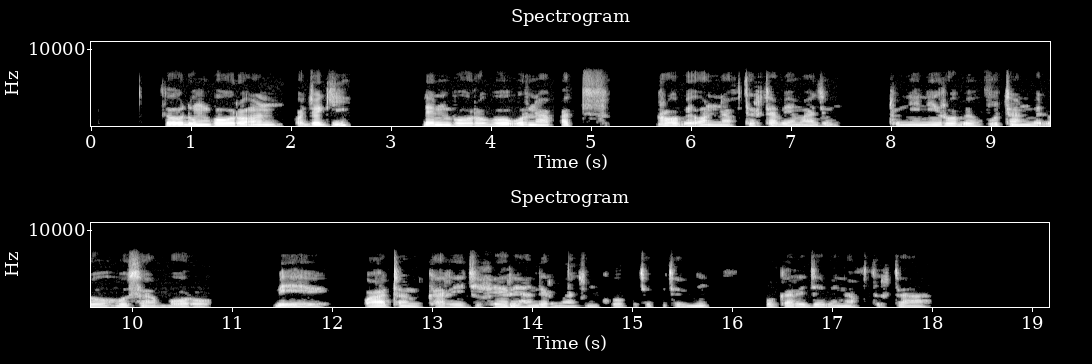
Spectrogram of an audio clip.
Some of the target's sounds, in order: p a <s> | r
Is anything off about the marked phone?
yes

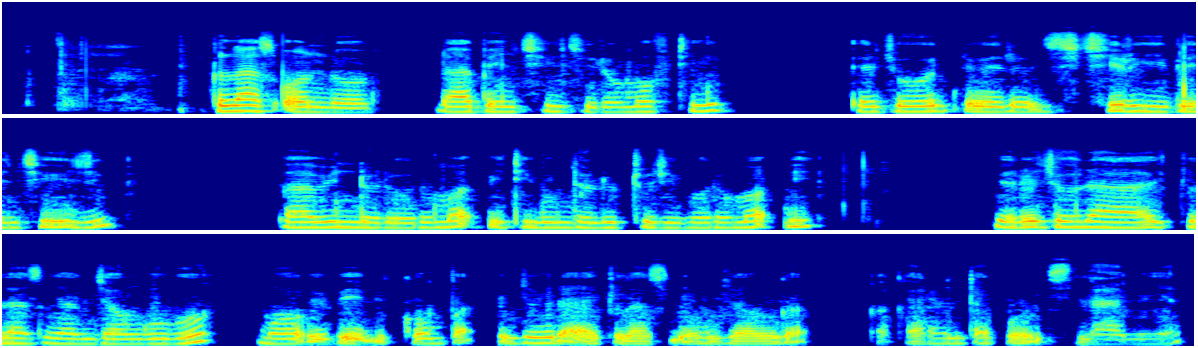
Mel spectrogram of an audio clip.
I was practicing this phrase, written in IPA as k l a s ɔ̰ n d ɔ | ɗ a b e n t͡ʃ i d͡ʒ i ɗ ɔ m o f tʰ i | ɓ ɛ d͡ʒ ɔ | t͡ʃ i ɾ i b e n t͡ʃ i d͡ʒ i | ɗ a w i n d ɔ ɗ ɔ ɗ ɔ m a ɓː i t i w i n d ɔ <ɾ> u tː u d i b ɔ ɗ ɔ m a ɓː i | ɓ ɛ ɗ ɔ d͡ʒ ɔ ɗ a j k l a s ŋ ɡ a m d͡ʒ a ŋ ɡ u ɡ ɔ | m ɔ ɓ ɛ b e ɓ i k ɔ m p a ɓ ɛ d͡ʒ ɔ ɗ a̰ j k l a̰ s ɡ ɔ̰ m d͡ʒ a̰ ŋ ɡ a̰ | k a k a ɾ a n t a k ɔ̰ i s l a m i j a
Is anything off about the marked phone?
yes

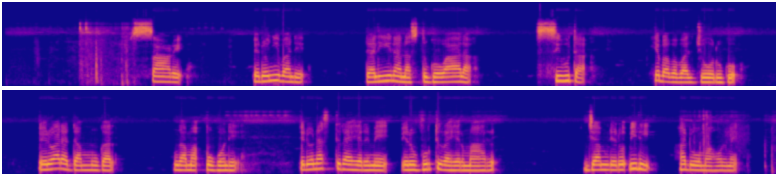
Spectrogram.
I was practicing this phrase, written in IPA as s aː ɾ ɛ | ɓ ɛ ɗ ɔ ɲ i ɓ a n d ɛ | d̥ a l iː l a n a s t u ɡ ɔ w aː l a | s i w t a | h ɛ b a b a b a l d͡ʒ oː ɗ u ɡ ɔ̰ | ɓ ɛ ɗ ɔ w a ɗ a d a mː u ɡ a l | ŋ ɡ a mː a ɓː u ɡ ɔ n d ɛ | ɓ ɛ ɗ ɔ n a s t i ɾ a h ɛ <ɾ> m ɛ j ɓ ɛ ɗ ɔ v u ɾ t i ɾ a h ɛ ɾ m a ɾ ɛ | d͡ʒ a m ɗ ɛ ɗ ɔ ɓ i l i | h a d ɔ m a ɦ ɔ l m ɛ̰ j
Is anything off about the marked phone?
no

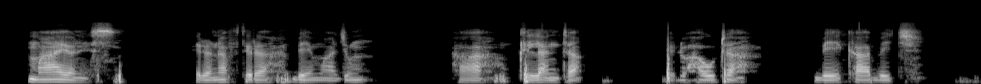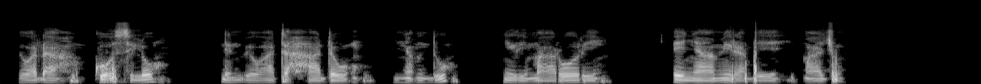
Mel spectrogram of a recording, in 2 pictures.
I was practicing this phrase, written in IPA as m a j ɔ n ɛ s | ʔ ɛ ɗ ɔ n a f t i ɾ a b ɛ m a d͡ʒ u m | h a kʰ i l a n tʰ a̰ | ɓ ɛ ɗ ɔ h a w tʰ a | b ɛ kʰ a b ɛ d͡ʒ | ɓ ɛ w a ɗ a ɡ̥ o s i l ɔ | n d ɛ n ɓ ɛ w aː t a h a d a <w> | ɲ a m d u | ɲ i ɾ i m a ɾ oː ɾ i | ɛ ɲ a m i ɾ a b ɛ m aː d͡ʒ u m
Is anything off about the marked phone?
no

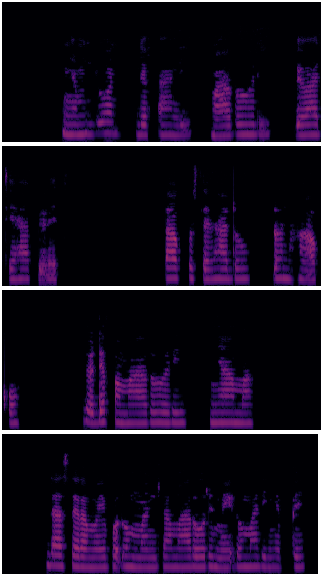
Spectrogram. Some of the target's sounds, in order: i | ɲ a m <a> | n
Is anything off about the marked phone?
no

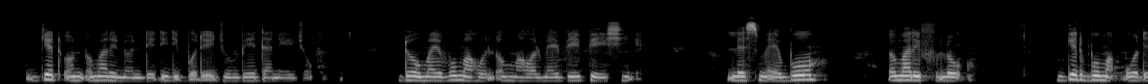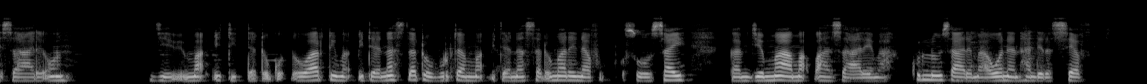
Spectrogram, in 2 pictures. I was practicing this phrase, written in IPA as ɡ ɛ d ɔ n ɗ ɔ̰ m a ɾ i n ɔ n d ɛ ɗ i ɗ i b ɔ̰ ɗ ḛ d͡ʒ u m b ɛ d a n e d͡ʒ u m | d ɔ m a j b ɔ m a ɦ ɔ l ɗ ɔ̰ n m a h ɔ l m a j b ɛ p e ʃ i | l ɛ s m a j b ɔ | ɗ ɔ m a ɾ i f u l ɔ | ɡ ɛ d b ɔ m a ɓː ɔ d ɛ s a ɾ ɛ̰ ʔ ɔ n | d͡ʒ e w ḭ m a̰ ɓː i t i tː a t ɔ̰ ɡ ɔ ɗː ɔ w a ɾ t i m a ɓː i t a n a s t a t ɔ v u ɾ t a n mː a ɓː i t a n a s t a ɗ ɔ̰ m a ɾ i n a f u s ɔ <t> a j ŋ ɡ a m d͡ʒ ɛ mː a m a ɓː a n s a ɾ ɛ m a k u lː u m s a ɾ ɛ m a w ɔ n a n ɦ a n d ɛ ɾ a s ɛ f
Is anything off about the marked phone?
yes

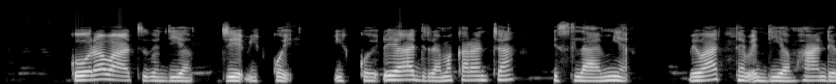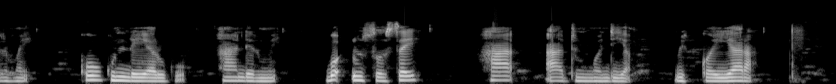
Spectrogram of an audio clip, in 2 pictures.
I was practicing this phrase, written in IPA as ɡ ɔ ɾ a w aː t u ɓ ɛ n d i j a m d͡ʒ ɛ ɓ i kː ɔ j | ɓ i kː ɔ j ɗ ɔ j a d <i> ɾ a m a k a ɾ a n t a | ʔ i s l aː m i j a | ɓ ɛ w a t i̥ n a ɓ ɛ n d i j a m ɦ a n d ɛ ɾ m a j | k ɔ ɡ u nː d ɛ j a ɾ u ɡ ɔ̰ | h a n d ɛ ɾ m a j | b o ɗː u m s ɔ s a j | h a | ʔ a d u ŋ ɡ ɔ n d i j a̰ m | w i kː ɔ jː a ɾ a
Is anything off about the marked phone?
no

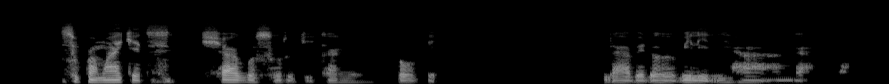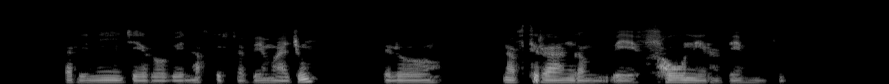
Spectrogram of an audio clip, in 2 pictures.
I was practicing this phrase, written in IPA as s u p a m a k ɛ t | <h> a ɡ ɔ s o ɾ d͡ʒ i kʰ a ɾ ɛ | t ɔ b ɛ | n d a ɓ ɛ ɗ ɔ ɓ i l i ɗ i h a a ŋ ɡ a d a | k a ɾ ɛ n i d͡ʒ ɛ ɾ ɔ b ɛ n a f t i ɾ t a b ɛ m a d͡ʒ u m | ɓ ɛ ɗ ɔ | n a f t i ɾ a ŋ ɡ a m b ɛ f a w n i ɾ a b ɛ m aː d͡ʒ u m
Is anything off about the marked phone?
yes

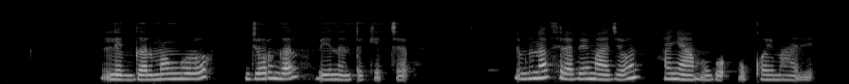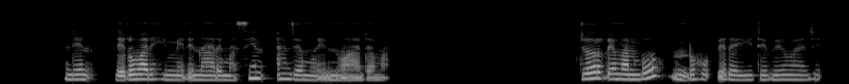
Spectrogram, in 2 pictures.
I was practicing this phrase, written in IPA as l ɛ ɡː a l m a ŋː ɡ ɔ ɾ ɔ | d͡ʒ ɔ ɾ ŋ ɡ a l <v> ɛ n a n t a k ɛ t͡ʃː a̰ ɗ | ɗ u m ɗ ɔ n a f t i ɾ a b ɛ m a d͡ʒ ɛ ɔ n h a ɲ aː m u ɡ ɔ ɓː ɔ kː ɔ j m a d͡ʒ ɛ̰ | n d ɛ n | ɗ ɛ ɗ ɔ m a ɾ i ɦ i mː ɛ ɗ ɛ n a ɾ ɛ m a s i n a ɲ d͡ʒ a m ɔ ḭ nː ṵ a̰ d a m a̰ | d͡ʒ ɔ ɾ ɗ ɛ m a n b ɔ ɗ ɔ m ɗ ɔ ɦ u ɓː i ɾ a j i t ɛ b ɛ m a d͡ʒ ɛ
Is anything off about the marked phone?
yes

